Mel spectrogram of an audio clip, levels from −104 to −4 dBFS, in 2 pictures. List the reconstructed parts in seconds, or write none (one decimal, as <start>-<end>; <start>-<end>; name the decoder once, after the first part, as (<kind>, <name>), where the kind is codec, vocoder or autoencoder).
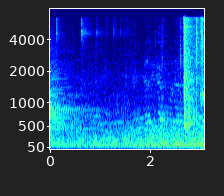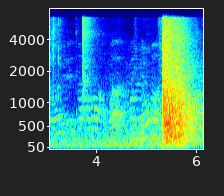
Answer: none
